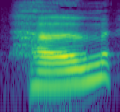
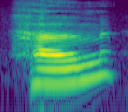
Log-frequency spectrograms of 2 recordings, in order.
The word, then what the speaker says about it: home: this is how you say it here, the pronunciation, home, bisogna espirare con l'H, cioè home, it can be anywhere.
